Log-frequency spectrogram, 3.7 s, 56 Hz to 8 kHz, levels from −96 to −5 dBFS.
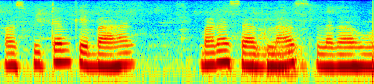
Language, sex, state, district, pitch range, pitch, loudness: Hindi, female, Jharkhand, Ranchi, 165-185 Hz, 170 Hz, -13 LUFS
